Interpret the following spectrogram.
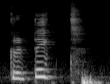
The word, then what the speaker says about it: critique: the word critic critic this word has a stress on the second syllable plus the double e sound as in weak critique whereas the word c-r-i-t-i-c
